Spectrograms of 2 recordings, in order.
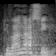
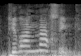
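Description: First: Said in the usual way. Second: "nothing" said much higher, mocking; "Die waren nothing" mocked in a high, scornful voice; scornful jab. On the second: Shown as a demonstration. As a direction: toss off "nothing" in a high sneer. Scornful repeat of a phrase.

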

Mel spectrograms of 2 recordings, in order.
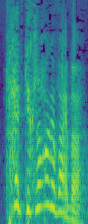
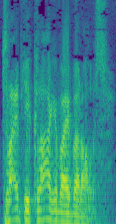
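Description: First: Mock the wailing women with a high voice; mocking high pitch. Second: Said in the usual way. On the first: Shown as a demonstration. Preacher mocking wailing women with a high voice. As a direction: jump the voice high up on "Treib die Klageweiber". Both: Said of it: "Weißt du, was das auf Deutsch heißt?".

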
